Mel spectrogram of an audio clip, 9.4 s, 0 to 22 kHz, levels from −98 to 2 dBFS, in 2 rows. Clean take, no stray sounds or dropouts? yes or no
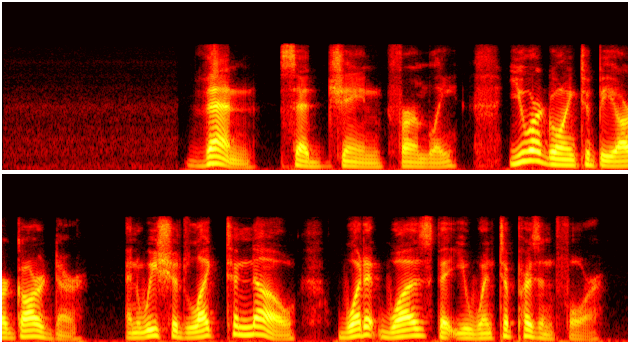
yes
